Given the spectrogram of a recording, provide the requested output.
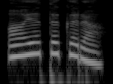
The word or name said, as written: ಆಯತಕರ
